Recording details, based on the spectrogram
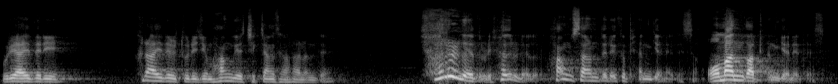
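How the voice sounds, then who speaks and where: Speaking rapid-fire in a creaky, animated voice of medium pitch, this middle-aged man delivers a sermon from the pulpit. His earnest tone climbs into impassioned appeals, echoing through a reverberant church sanctuary.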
